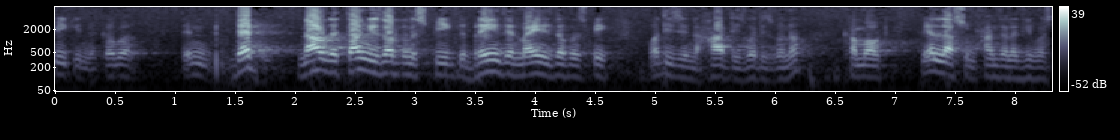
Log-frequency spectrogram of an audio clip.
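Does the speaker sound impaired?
No.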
